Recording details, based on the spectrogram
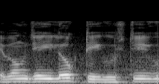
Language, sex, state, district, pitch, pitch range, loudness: Bengali, male, West Bengal, North 24 Parganas, 130 Hz, 120-135 Hz, -12 LUFS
